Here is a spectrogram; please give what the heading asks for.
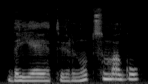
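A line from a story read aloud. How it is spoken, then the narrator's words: Muttered. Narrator (Russian): пробормотал Семен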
